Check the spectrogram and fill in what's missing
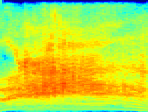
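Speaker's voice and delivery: high, pained yell. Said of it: "He's yelling".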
